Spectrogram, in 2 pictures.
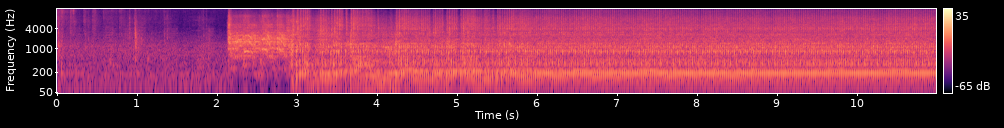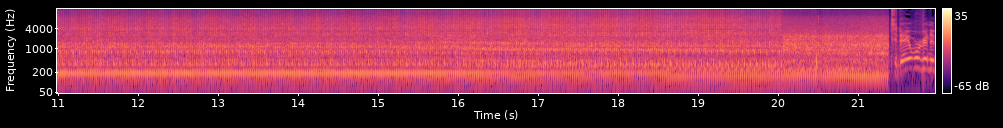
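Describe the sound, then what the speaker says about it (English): A 2011-2016 Ford Super Duty truck engine cold-starts on a 10-degree morning: after two seconds of quiet it cranks and catches, then settles into a steady, loud idle with a faint whine before cutting off near the end. "Let's get you a nice 10 degree cold start here."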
